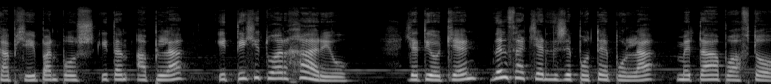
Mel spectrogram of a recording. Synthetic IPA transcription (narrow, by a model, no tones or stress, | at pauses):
kɐpçiipɐnpo̞sit̪ɐnɐplɐ | it̪içit̪uɐɾxɐɾiu | ʝɐt̪io̞ce̞nðe̞nθɐce̞ɾðize̞po̞t̪e̞po̞lɐ | me̞t̪ɐːpo̞ɐft̪o̞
